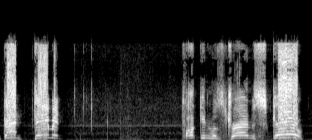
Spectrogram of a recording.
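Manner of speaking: hammed-up Southern accent outburst, loud and high; southern yell. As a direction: shout it like a startled Southern guard cursing. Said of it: "Why am I doing a southern voice?".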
